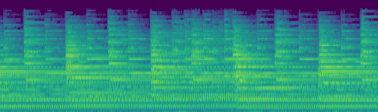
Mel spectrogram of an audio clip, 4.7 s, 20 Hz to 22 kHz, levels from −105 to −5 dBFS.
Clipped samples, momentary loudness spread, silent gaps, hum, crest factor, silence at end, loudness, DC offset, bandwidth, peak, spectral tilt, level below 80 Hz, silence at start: under 0.1%; 4 LU; none; none; 18 dB; 0 s; -21 LUFS; under 0.1%; 15.5 kHz; -6 dBFS; -0.5 dB/octave; -52 dBFS; 0 s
